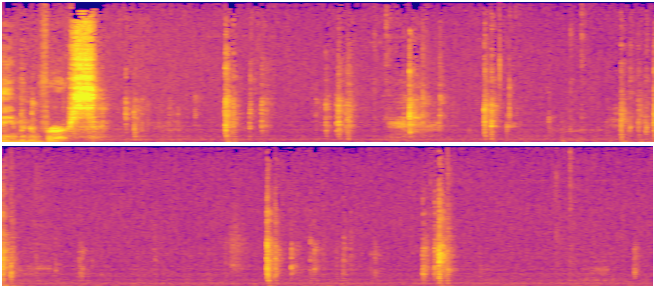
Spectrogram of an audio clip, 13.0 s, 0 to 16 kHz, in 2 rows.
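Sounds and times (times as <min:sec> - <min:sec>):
faint steady hum: 0:00.0 - 0:13.0
keyboard key presses: 0:02.2 - 0:04.2, 0:04.8 - 0:06.7, 0:10.7 - 0:11.1.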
